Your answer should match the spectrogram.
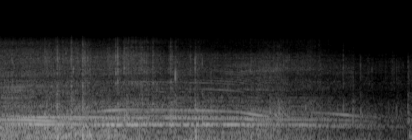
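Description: Skateboard wheels rolling on asphalt after a landing, a low rumble under a steady, slightly wavering droning tone. Both fade out near the end.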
